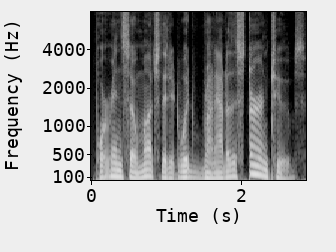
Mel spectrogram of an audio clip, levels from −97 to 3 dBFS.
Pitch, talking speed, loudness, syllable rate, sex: 100 Hz, 270 wpm, -16 LUFS, 5.1 syllables/s, male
